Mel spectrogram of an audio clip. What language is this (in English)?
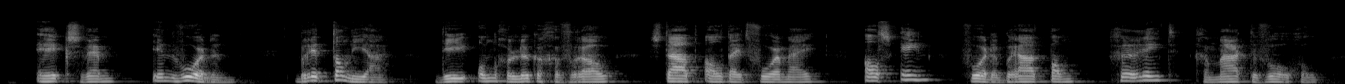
Dutch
